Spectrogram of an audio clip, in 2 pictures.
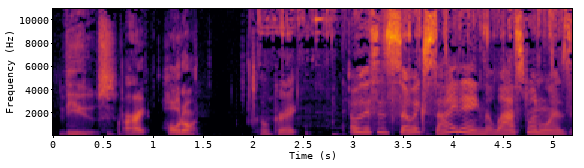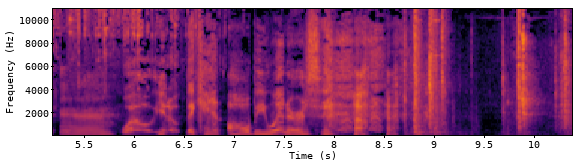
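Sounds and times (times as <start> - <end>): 
speech: 0.1 - 8.8
laughter: 7.9 - 8.8
roof door opening with rattling clatter: 8.7 - 10.3.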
